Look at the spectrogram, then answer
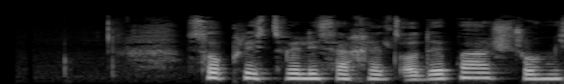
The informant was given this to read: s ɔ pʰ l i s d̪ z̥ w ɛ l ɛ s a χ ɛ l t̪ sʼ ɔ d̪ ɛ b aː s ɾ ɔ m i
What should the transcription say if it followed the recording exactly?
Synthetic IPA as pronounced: s ɔ pʰ l i s d̪ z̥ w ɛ l i s a χ ɛ l t̪ sʼ ɔ d̪ ɛ b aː ʃ ɾ ɔ m i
